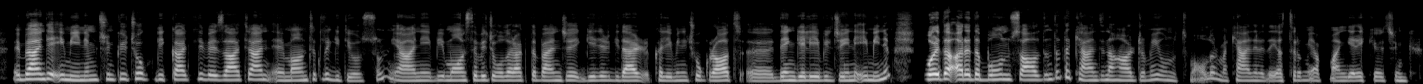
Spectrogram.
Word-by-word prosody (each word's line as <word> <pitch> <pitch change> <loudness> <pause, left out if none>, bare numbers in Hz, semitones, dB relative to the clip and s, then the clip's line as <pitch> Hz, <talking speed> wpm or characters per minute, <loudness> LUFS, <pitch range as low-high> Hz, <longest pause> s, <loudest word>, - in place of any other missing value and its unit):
E, 220 - -1
bende 245 0 +8
eminim 205 -1 0
çünkü 235 +2 -4
çok 240 -2 -3
dikkatli 225 +2 -2
ve 215 -1 +1
zaten, 210 +2 +2
eee, 185 -1 -5
mantıklı 200 +6 -3
gidiyorsun. 180 - -8
Yani, 180 -5 -2
bir 195 - -4
muhasebeci 190 +1 -1
olarak 190 0 -1
da 195 -1 -5
bence 185 +1 -1
gelir 185 +2 -4
gider 180 -1 +1
kalemini 185 0 -5
çok 195 0 -6
rahat, 180 +2 +3
eee, 160 0 -5
dengeleyebileceğine 185 0 0
eminim. 200 +5 -1 0.4
Bu - - +9
arada, 240 +1 +10
arada 230 -1 +5
bonus 225 +1 -1
aldığında 215 +7 +1
da 325 - -2
kendine 200 -4 -2
harcamayı 195 +2 -3
unutma 185 -5 -10
olur 275 0 -5
mu? 215 - -8
Kendine 180 -1 -3
de - - -7
yatırım 185 +3 -7
yapman 170 0 -6
gerekiyor 175 0 -5
çünkü. 170 -1 -9
195 Hz, 175 wpm, -21 LUFS, 185-220 Hz, 0.4 s, arada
